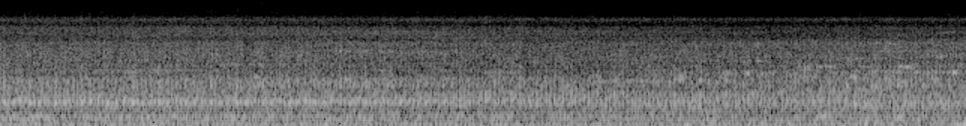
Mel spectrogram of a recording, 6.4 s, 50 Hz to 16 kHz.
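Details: 2014 MCI J4500 coach with a fresh engine (listed as Cummins, also called Volvo) and Allison B500 transmission, rear engine bay open on a hot day: steady, even diesel idle with a low, constant clatter and no misses or knocks; healthy.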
